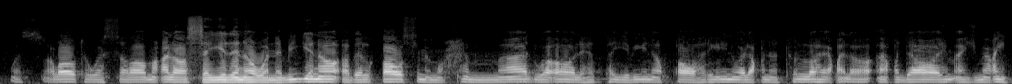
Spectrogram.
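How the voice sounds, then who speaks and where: A man teaching a seminary grammar lesson, chanting word forms in a slow, drawn-out recitation. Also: lowish voice, gravelly, lo-fi sound.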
